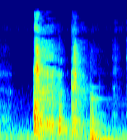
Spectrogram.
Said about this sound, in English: I'm gonna cough.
